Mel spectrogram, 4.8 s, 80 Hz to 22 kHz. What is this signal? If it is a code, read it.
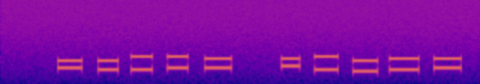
DTMF, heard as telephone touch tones, dialled by hand, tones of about 240 ms. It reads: 74698 06158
